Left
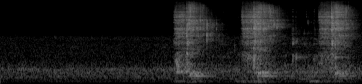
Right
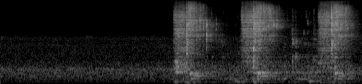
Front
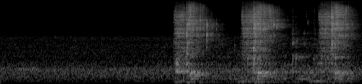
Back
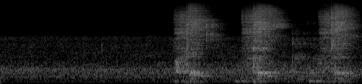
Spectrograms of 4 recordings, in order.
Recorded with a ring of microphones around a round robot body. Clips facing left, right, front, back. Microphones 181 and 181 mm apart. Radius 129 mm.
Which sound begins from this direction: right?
A running tap, at 1.7 s.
